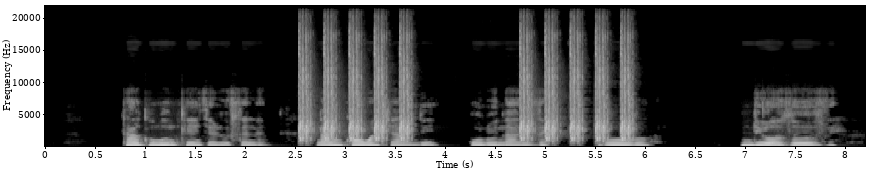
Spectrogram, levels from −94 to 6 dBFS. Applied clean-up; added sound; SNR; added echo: classical method spectral subtraction.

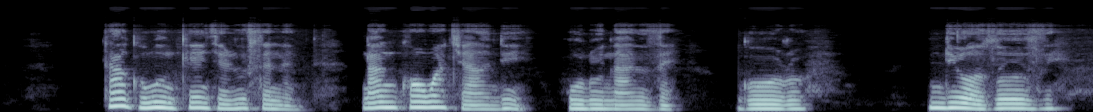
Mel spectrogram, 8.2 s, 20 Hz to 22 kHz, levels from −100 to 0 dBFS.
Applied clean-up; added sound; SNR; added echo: none; none; none; none.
